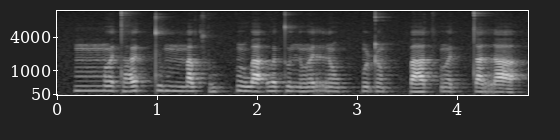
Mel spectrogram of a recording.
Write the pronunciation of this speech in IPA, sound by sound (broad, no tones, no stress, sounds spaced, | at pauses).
mː õ ə̯ t a̤ ə̯ tː ṳ mː a w t͡sʼ ṳ kː ũ w a ʔ o̤ ə̯ t̪ u n ũ ə̯ r õ w kː ũ ʈ õ pː a t͡sʼ ũ ə̯ tː a r a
